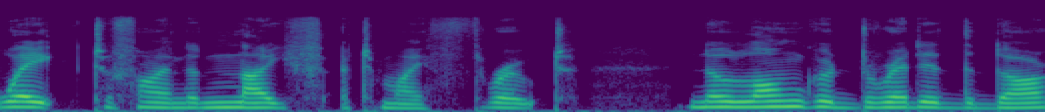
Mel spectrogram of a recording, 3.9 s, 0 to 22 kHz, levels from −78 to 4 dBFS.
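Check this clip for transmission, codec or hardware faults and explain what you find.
Nothing in this speech recording points to a fault. Careful listening turns up no event that calls for an explanation.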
